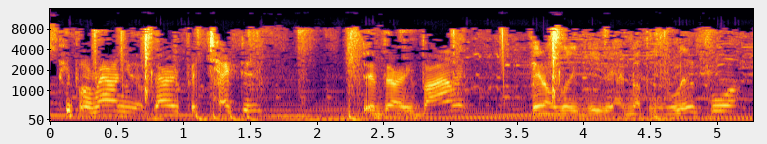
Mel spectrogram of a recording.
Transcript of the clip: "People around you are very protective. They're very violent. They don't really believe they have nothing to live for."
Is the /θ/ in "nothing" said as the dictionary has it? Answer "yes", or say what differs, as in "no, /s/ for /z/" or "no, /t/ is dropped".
yes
